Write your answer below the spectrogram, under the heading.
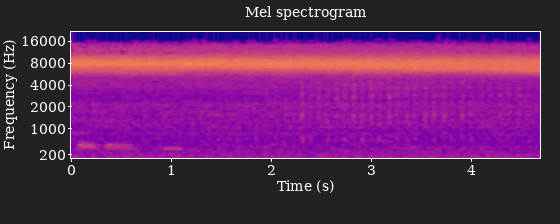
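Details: Cicadas in the trees of a Japanese park on an early summer morning give a steady, hissing high drone that holds unbroken throughout, with a few faint low tones near the start beneath it.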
